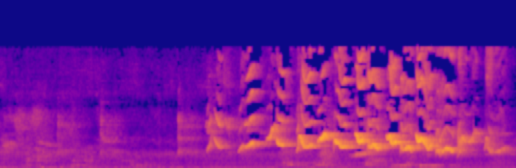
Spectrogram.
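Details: Captive-bird training song, Paraná canto fibra, from an ultramarine grosbeak: a quiet start building into a rapid, rhythmic sequence of clear, swooping whistled notes lasting nearly three seconds.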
